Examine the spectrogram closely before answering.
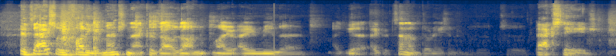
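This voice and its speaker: Speaking at a fairly quick pace with a New York accent, a man at a medium pitch makes very wide pitch swings and big swings in loudness. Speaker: podcast host. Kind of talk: casual chat. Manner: fast.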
